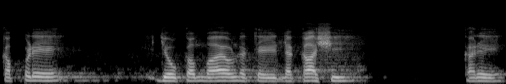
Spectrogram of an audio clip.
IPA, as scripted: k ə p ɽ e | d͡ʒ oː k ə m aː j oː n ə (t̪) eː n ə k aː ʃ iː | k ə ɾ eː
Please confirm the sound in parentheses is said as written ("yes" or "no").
yes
